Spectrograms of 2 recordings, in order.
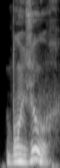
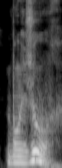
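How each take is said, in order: First: The stress is on the last syllable. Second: The same.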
